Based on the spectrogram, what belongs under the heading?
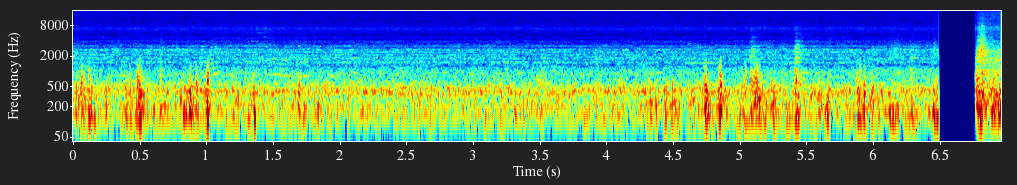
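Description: Passenger train running along the track, heard from a coach: a steady rumble of wheels on rail with a few sharp clicks. The sound drops out for a moment just before the end.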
